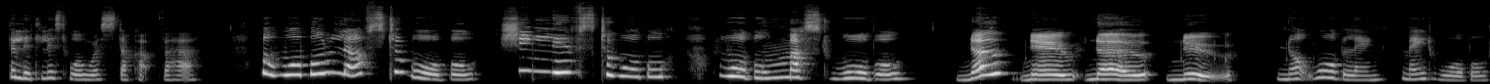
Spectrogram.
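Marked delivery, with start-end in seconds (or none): 2.6-9.1 high, loud earnest voice; little walrus. Acted. Littlest walrus defends Warble, high and loud. 9.6-12.3 loud repeated no; loud refusal. Acted. Huddle refuses the littlest walrus, loud.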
